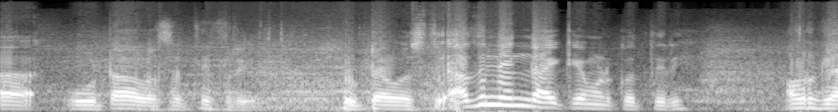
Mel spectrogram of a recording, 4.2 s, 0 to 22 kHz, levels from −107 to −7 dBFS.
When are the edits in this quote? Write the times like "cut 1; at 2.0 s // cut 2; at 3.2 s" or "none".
none

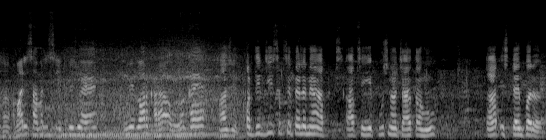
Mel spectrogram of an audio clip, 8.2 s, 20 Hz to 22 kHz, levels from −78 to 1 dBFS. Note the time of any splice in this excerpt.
cut 1; at 3.6 s

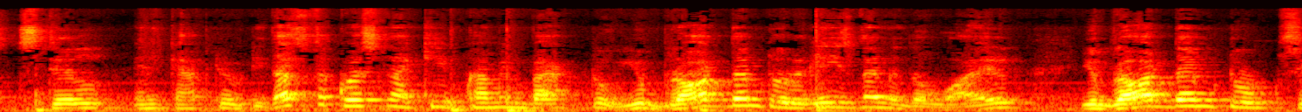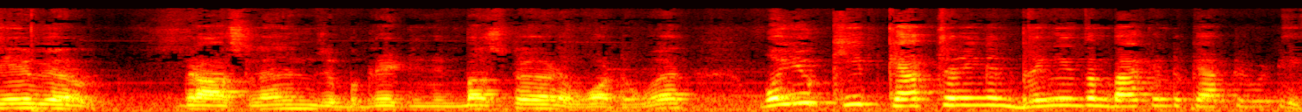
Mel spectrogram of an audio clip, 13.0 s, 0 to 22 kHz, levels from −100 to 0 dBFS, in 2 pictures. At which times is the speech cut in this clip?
none

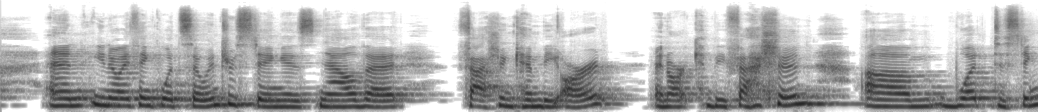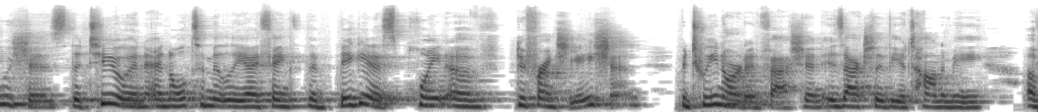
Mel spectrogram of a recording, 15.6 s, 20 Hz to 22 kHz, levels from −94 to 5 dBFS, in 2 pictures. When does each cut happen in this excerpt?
none

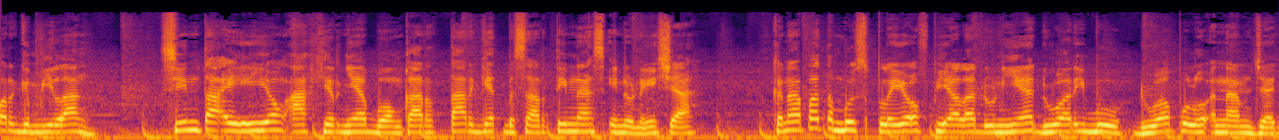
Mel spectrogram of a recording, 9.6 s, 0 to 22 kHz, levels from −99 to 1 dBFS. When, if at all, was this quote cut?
none

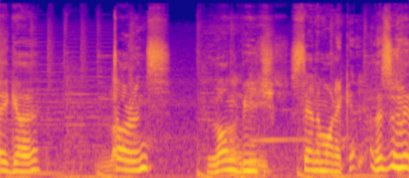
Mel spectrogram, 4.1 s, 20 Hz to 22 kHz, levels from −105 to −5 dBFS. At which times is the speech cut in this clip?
none

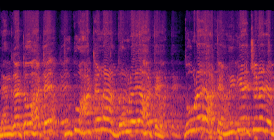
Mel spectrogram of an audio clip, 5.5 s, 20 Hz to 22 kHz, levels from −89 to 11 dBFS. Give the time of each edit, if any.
cut 1; at 1.2 s // cut 2; at 3.5 s

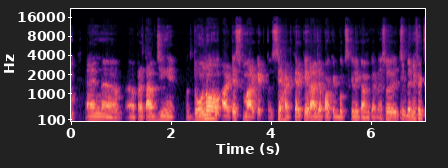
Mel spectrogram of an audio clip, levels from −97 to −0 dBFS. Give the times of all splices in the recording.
cut 1; at 3.8 s

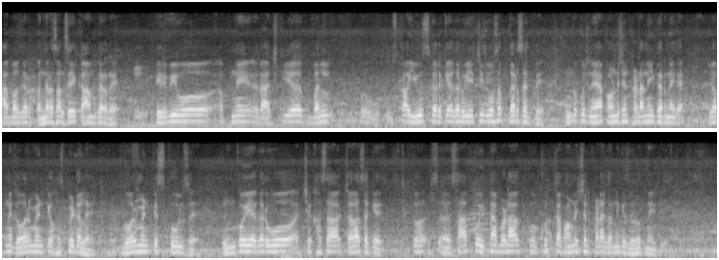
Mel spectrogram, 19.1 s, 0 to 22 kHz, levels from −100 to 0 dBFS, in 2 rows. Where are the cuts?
none

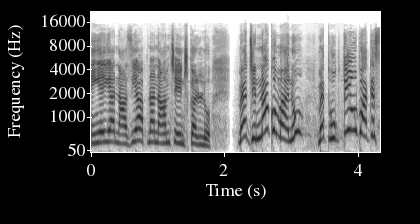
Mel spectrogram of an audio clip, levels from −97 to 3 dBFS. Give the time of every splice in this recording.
cut 1; at 2.1 s

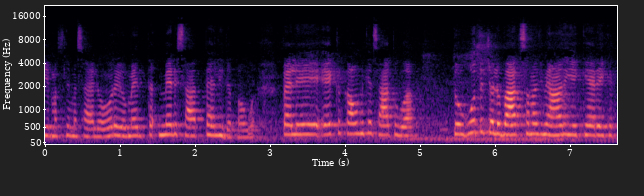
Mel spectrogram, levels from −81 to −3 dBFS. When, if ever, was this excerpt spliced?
none

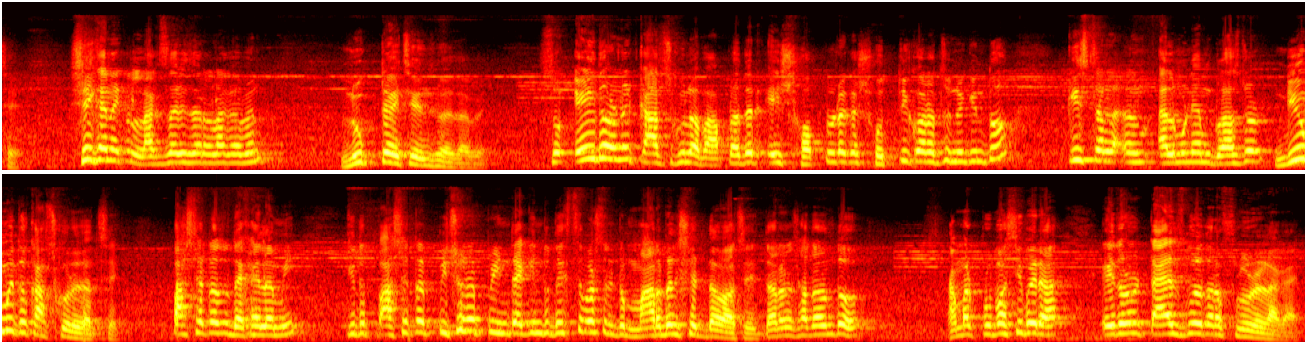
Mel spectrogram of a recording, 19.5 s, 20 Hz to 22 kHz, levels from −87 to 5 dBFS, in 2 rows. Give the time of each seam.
none

